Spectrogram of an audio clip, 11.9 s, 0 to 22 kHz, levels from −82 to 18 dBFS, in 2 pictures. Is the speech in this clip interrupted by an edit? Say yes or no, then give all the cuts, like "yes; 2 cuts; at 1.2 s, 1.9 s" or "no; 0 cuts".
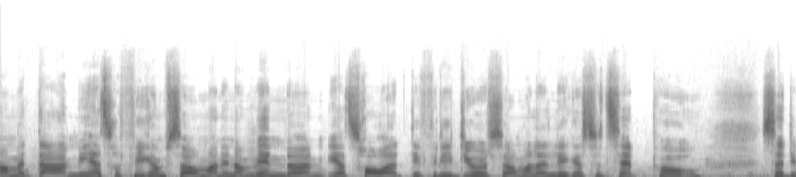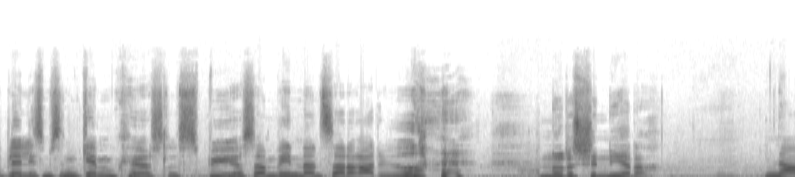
no; 0 cuts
